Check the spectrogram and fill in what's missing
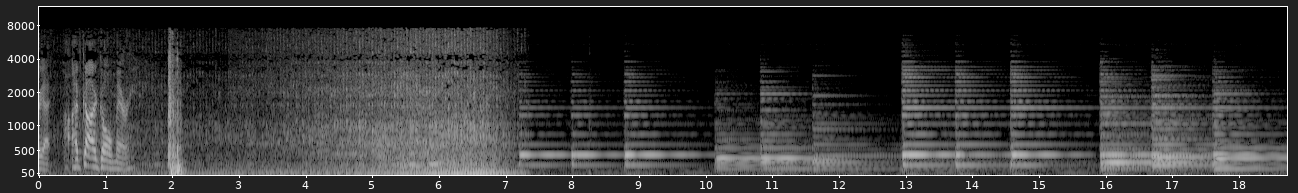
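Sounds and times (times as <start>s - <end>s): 
speech: 0.0s - 1.5s, 7.2s - 7.4s
car engine idling: 0.0s - 7.4s
soft sustained musical passage: 7.3s - 18.7s.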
